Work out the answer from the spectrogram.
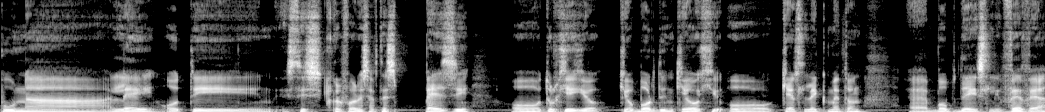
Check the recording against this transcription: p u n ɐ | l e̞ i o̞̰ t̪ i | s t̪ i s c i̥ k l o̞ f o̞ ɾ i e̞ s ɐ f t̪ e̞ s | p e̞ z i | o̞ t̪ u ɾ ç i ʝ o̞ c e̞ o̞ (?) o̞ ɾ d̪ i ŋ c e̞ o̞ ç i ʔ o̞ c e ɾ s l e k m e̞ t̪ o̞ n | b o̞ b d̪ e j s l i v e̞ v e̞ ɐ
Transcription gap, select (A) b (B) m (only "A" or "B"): A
